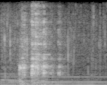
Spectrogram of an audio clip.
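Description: Brief, close sizzle of a tempering with curry leaves frying in hot oil for dal, a quick crackling flare that settles into a softer frying hiss.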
